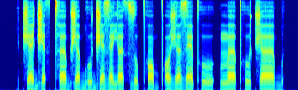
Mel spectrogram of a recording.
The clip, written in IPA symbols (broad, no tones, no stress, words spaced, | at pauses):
t͡ʃɛd͡ʒɛθ tʰɜbʒɜ bu d͡ʒɛzɛjɜθzu pʰɔbpʼɔ ʒɜzɛpʰu | mɜpʰu t͡ʃɜb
